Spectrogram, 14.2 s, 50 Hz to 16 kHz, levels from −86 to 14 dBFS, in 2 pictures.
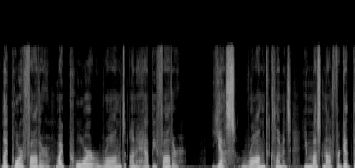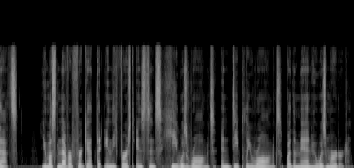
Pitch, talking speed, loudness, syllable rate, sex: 135 Hz, 150 wpm, -20 LUFS, 4.4 syllables/s, male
